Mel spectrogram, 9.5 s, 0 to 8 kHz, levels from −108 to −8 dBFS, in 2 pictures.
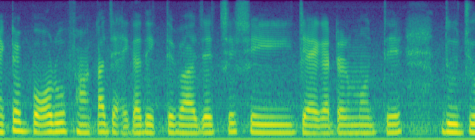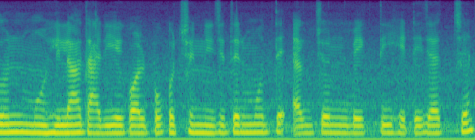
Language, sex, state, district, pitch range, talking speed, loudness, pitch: Bengali, female, West Bengal, North 24 Parganas, 160-175 Hz, 140 wpm, -17 LUFS, 170 Hz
